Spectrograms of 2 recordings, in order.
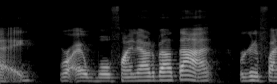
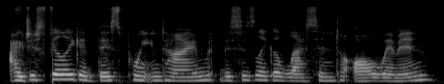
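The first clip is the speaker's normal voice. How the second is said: usual speaking voice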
